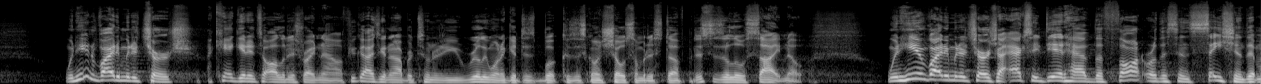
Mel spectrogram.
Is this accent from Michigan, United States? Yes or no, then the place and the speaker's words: yes; Michigan, United States; moved away as an adult; also born or lived in New York City; I'm from Michigan, but I moved to New York City because I'm doing comedy now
